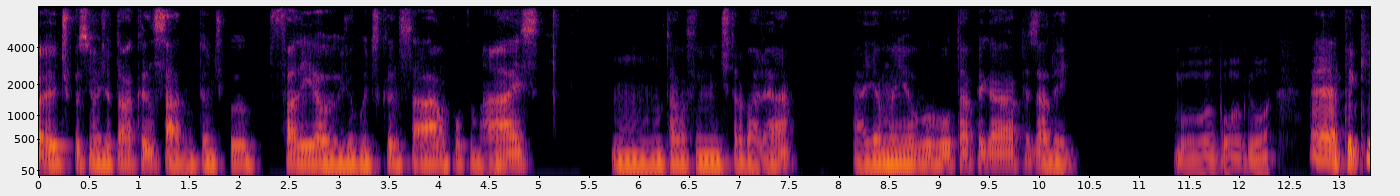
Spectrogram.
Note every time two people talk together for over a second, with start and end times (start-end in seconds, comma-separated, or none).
none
